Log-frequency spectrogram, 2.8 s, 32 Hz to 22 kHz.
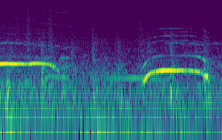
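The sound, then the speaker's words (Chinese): A mountain train rumbles steadily through a series of tunnels in May 2010, as the weather turns from sunshine to heavy rain. A dense low roar runs throughout, while two drawn-out high wails ring out over it, one at the start and a rising one near the end. “但是坐高山火车还真的是人生第一次。”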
